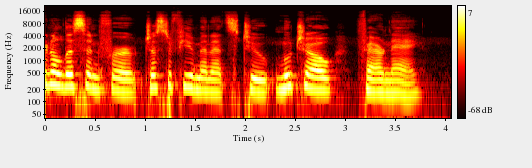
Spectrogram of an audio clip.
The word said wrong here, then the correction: Fernet: Is that how I pronounce it, Dan? – Fernet.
